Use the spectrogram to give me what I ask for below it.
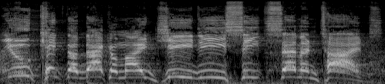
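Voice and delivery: high, slow mock-furious shout; retold angry yell. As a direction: imitate an enraged passenger, drawing it out. Retold quarrel, Lucy explodes.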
